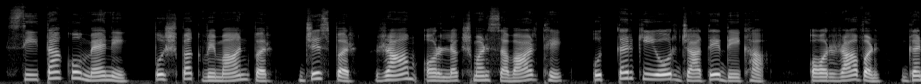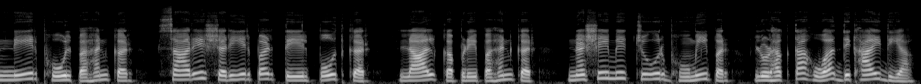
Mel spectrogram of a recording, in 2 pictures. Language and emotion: Hindi, neutral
